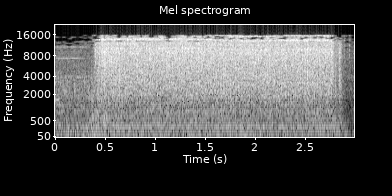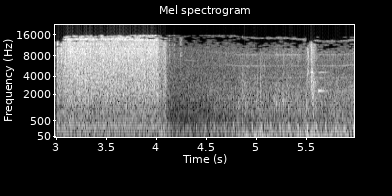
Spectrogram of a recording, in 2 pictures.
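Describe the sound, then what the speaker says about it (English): Scout helicopter flying in Battlefield 3 during Armored Kill gameplay: a loud, steady broadband rotor and engine roar filling the whole clip, briefly dipping twice, with no talk over it. "The fucking scout helicopter,"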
